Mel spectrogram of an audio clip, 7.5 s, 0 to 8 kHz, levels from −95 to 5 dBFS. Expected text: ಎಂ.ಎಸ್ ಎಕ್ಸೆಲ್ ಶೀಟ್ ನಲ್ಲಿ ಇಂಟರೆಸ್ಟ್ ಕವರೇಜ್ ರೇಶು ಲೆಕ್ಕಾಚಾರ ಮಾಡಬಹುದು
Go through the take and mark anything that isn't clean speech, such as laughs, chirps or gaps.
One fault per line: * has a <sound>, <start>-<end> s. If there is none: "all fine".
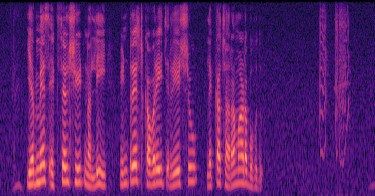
* has a squeak, 6.4-7.1 s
